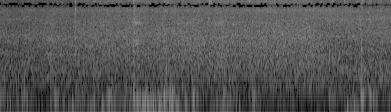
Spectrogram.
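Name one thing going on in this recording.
A shallow creek babbles and rushes steadily over stones.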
